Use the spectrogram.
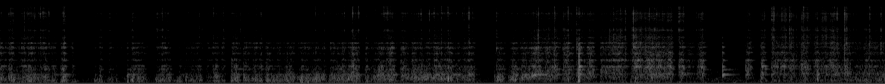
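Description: Fingertips and nails tap quickly on the printed lid of a round gold metal Cavendish & Harvey mixed fruit drops tin, which is hollow and likely has candy inside. The taps form a quiet, continuous patter with light scratchy rubbing, a short metallic ring around 840 Hz, and brief lulls between bursts.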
